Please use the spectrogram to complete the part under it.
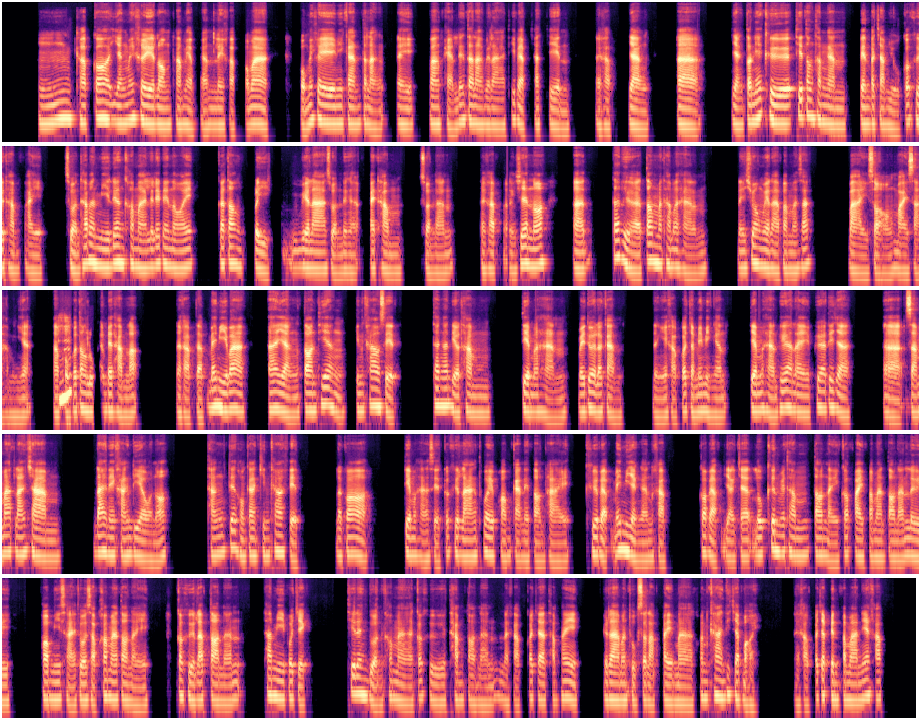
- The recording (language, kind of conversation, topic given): Thai, advice, ฉันจะจัดกลุ่มงานอย่างไรเพื่อลดความเหนื่อยจากการสลับงานบ่อย ๆ?
- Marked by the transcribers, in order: none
